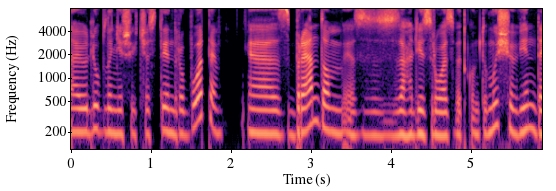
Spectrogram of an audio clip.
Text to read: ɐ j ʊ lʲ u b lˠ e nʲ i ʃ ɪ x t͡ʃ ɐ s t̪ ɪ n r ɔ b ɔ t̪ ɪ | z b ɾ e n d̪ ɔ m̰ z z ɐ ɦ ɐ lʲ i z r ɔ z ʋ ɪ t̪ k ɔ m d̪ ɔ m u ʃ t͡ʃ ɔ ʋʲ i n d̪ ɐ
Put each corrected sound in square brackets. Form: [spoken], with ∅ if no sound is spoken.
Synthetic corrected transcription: ɐ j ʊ lʲ u b lˠ e nʲ i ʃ ɪ x t͡ʃ ɐ s t̪ ɪ n r ɔ b ɔ t̪ ɪ | z b ɾ [ɛ] n d̪ ɔ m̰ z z ɐ ɦ ɐ lʲ i z r ɔ z ʋ ɪ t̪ k ɔ m [t̪] ɔ m u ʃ t͡ʃ ɔ ʋʲ i n d̪ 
